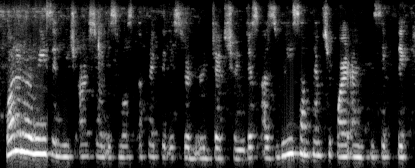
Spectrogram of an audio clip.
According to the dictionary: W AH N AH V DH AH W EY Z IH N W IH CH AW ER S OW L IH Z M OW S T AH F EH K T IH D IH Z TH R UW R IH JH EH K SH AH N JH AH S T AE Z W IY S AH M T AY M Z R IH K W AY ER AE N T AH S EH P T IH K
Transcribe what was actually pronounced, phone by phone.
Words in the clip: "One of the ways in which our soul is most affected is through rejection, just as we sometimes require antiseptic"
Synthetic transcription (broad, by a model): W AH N AH V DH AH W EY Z IH N W IH CH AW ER S OW L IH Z M OW S T AH F EH K T IH D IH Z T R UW R IH JH EH K SH AH N JH AH S T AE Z W IY S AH M T AY M S R IH K W AY ER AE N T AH S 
